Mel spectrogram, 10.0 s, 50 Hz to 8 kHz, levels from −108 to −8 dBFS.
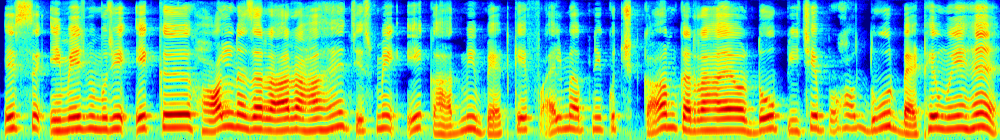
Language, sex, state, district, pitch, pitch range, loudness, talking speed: Hindi, male, Uttar Pradesh, Jyotiba Phule Nagar, 215 Hz, 195-225 Hz, -20 LUFS, 180 wpm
